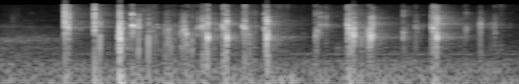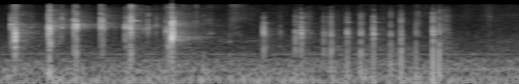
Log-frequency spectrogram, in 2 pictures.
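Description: Fingernails tap and scratch along the studs and cap of a studded black glass perfume bottle. A rapid series of short, dry, bright clicks and scrapes rings off almost instantly, loudest early on and growing quieter toward the end.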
